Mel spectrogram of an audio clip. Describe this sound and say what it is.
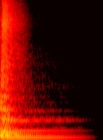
a percussion sample from a recording session using Will Vinton's studio drum set.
